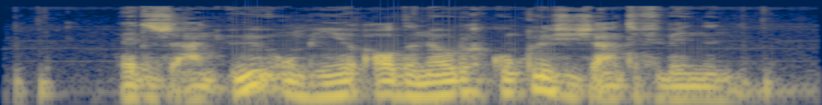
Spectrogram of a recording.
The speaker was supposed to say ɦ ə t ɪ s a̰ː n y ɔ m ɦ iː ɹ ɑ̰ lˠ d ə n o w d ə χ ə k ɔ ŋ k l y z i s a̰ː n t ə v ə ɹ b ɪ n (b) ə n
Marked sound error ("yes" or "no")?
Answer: yes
